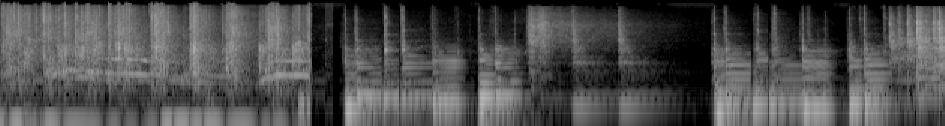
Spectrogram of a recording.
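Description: An audience of classmates claps and cheers after a student speech in a dense burst of applause for about two seconds, then it cuts off as a song with singing and steady rhythm begins.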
